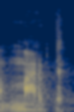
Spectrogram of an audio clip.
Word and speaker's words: March: que iba a ser marcha y March en pleno rompimiento creo que se pronuncia Mark m a c h H pero creo que se pronuncia Mark en mallorquí eh Bueno pero digámoslo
